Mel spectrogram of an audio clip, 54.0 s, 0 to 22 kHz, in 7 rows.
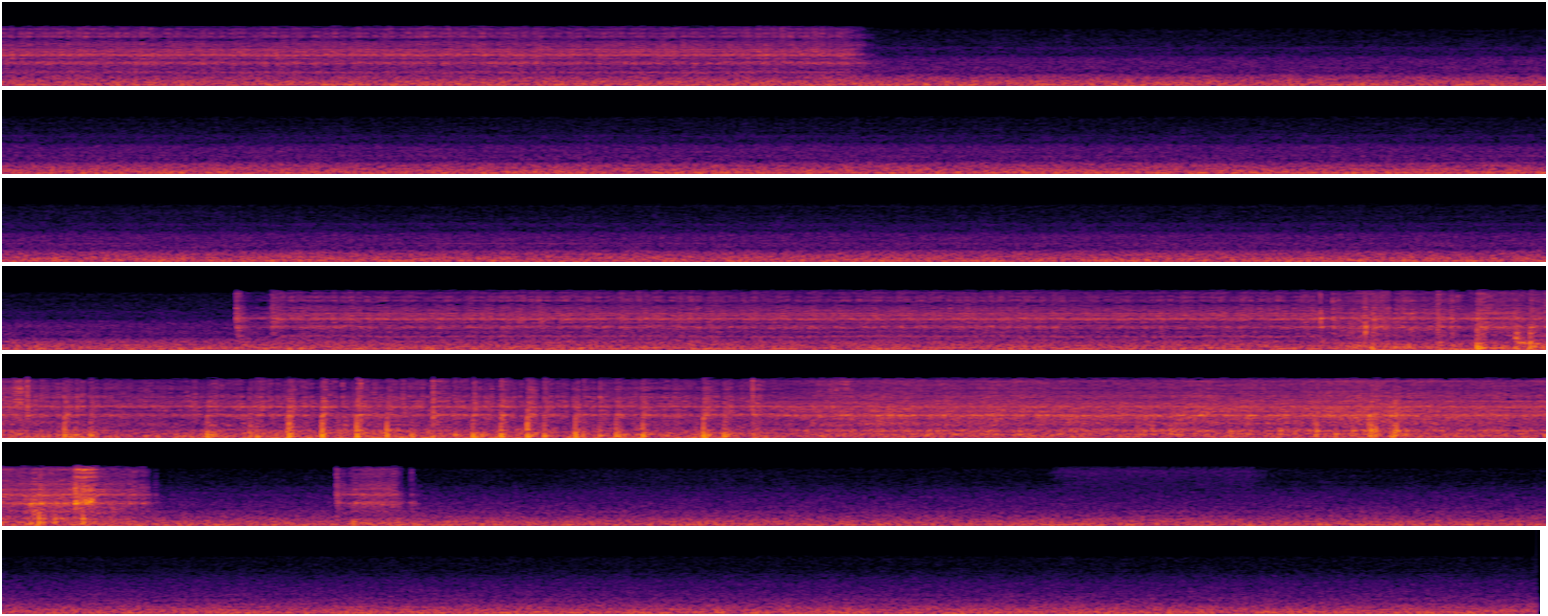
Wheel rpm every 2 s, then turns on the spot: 50, 50, 10, 0, 0, 0, 0, 0, 0, 0, 0, 0, 40, 50, 50, 40, 40, 50, 50, 30, 10, 0, 0, 0, 0, 0, 0.
none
